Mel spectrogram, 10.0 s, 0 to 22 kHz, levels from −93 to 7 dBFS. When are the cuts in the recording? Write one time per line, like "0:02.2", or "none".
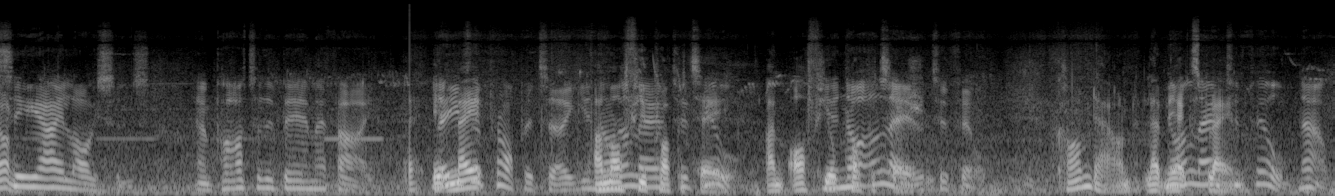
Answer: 0:03.2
